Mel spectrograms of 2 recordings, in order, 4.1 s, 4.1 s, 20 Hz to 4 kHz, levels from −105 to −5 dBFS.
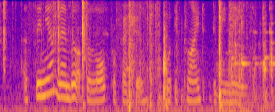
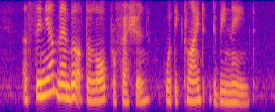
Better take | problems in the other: second | background sound (Wood); 2 dB above the speech

